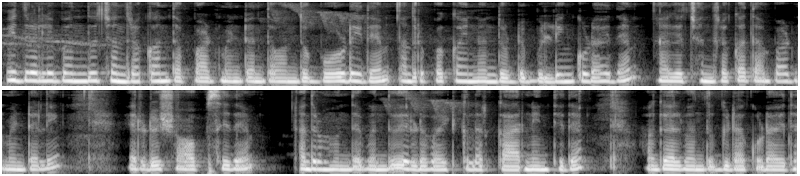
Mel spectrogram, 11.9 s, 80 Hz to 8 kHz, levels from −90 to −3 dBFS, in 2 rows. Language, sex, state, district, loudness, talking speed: Kannada, female, Karnataka, Raichur, -15 LUFS, 175 wpm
